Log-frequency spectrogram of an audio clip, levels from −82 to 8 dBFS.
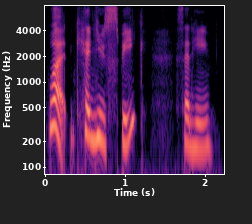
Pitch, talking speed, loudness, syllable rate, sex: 210 Hz, 160 wpm, -21 LUFS, 3.8 syllables/s, female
